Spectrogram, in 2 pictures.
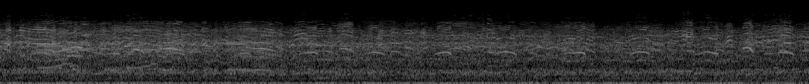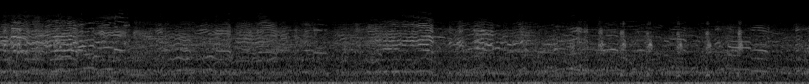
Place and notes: Bempton, UK - Kittiwake soundscape ...
Kittiwake soundscape ... RSPB Bempton Cliffs ... kittiwake calls and flight calls ... guillemot and gannet calls ... open lavalier mics on T bar on the end of a fishing landing net pole ... warm ... sunny ... morning ...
